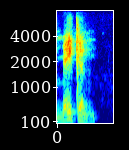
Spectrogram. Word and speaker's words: Macon: It is Macon, Georgia. It is a hard C with that one.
